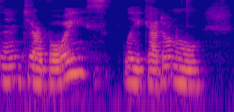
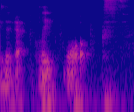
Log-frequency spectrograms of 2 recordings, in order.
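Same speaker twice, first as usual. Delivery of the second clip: whispered; 14 dB quieter than usual. Real, not acted.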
